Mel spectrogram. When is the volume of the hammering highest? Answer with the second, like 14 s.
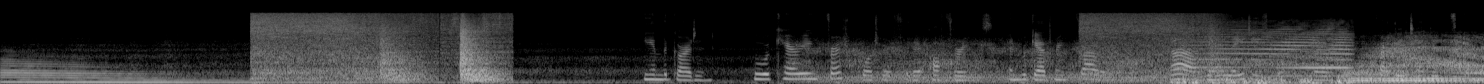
5 s.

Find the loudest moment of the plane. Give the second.
14 s.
